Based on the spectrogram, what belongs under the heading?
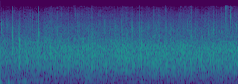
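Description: An audience claps steadily, a dense, even wash of many hands with no breaks and no voices standing out, holding at a moderate level throughout.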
